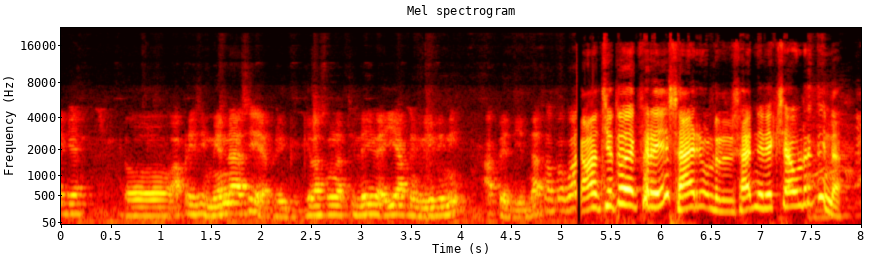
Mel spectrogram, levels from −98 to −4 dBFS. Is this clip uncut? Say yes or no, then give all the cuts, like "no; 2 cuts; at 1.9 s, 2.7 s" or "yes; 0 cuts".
no; 1 cut; at 5.2 s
